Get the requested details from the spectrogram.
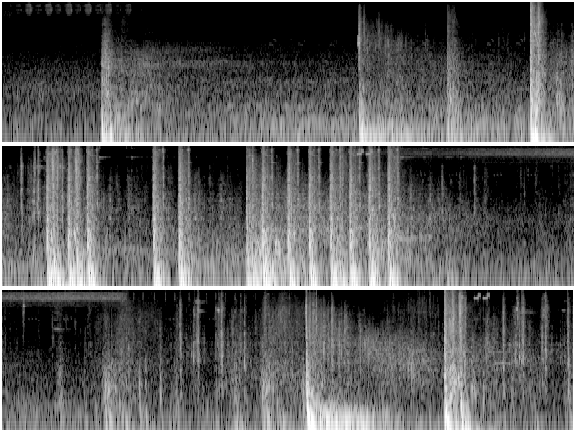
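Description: Loud gunshots bang out one after another.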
